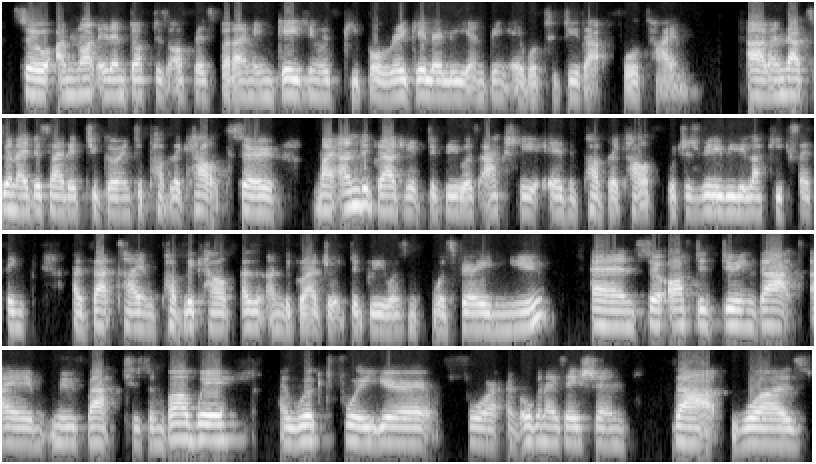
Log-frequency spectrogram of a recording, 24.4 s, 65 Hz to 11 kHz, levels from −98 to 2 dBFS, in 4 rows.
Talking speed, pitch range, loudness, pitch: 200 wpm, 150-170 Hz, -13 LUFS, 160 Hz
